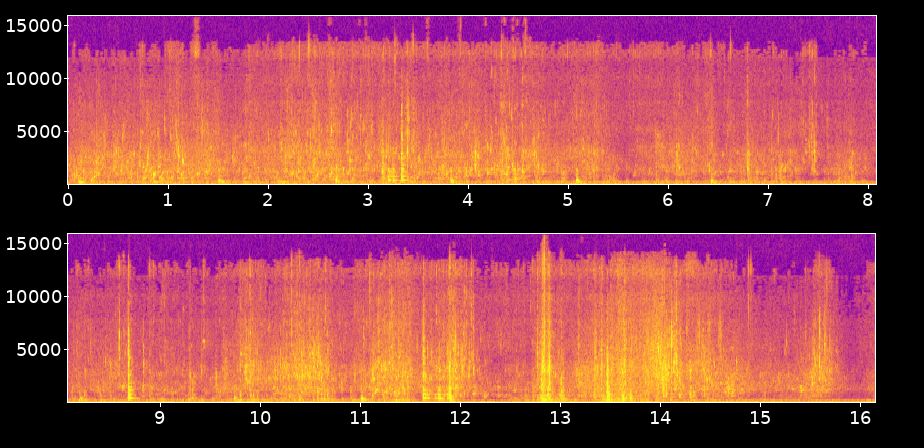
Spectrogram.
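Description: Wind on the microphone and water lapping at a plastic fishing kayak's hull, with scattered light knocks and clicks; a few louder knocks come about thirteen seconds in.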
